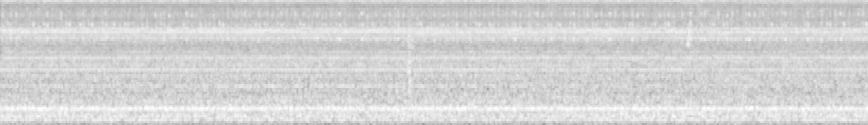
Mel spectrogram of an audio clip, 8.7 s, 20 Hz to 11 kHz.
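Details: Western Digital Caviar 170 hard drive spinning up on EZ-Gig adapter under Windows: steady high whine with faint rough grinding edge and occasional ticks over hiss; device not working, drive possibly failing, not confirmed.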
